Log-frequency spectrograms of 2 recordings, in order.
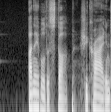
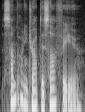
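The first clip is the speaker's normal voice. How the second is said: gentle nurse; 7 semitones higher than usual. A narrator's reading. Nurse voiced higher.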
